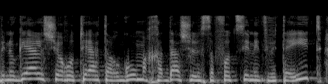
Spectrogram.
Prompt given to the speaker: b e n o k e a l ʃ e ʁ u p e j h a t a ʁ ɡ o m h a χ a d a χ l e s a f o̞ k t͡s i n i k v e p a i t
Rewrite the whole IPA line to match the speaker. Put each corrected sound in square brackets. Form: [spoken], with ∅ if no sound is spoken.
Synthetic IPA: b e n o [ɡ] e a l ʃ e ʁ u [t] e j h a t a ʁ ɡ [u] m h a χ a d a [ʃ] l e s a f o̞ [t] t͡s i n i [t] v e [t] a i t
